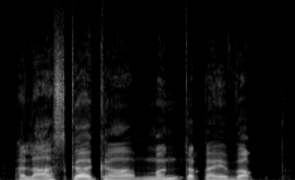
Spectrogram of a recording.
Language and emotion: Urdu, neutral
